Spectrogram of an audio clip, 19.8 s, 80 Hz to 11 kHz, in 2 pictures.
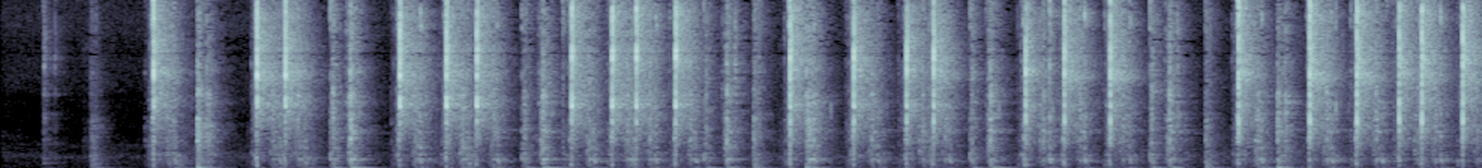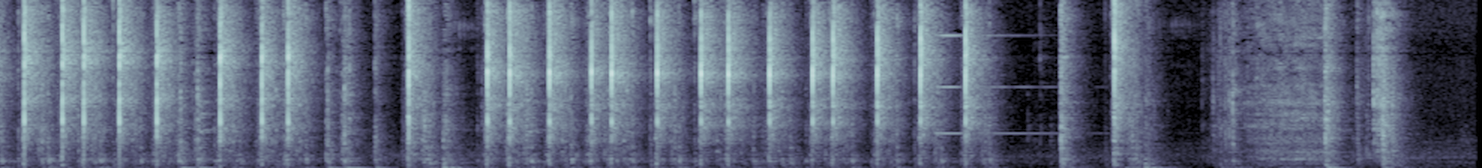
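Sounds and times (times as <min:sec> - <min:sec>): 
Triumph Gabriele typewriter typing: 0:01.0 - 0:19.4.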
